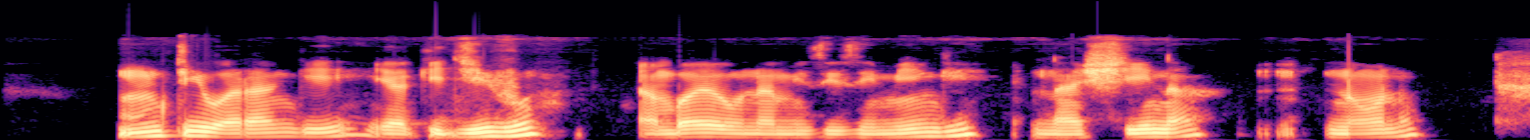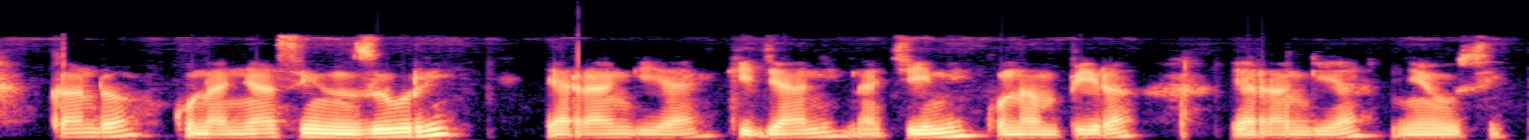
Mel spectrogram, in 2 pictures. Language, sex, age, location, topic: Swahili, male, 18-24, Mombasa, agriculture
